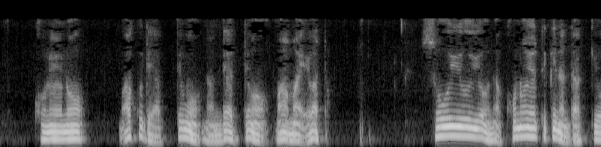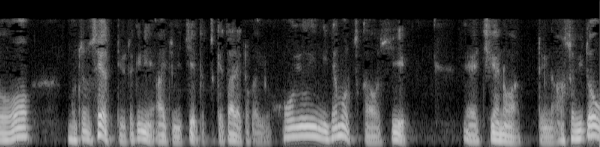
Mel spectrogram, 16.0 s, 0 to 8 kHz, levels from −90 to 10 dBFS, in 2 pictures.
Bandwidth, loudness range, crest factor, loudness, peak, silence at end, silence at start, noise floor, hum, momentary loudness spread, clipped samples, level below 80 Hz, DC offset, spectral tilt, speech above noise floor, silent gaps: 5.8 kHz; 5 LU; 16 dB; -18 LUFS; 0 dBFS; 0 s; 0.5 s; -54 dBFS; none; 12 LU; under 0.1%; -32 dBFS; under 0.1%; -13 dB/octave; 37 dB; none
